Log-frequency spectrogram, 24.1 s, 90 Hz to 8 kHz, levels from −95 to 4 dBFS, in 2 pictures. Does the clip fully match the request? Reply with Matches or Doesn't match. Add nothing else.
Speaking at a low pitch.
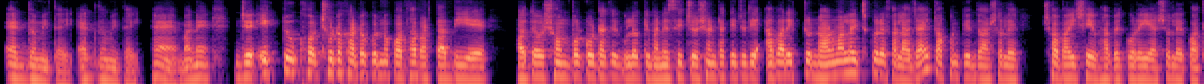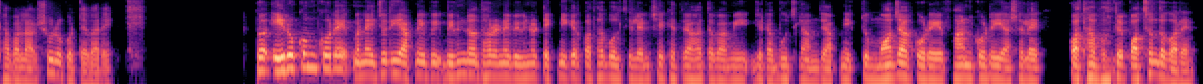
Matches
